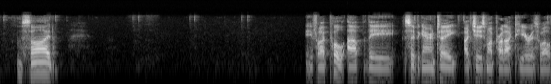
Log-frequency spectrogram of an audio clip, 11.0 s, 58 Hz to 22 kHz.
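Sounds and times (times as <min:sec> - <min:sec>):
computer mouse clicks: 0:00.0 - 0:00.4, 0:02.6 - 0:03.1, 0:03.8 - 0:04.1, 0:04.7 - 0:05.2, 0:09.1 - 0:09.6.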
